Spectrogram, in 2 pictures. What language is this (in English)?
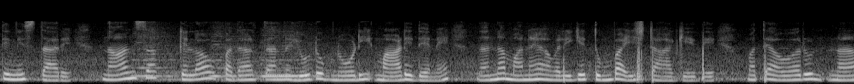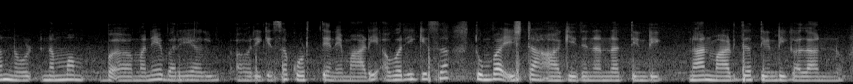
Kannada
